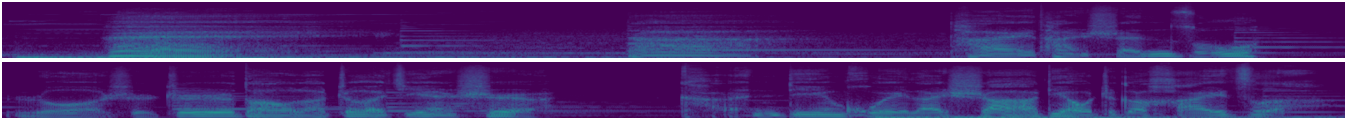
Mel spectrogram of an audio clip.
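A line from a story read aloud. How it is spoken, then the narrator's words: Older dragon sighing. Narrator (Chinese): 一个年纪稍长的龙族叹了口气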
